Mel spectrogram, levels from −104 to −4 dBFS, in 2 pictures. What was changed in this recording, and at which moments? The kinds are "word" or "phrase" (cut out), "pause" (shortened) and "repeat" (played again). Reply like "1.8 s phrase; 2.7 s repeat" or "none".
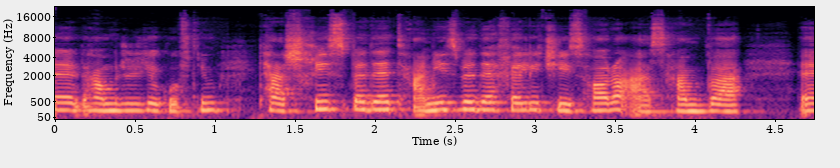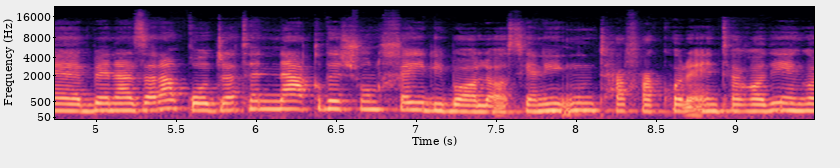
1.2 s pause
